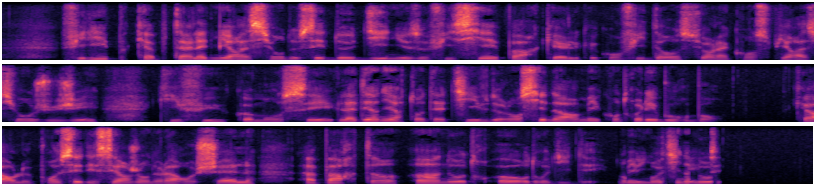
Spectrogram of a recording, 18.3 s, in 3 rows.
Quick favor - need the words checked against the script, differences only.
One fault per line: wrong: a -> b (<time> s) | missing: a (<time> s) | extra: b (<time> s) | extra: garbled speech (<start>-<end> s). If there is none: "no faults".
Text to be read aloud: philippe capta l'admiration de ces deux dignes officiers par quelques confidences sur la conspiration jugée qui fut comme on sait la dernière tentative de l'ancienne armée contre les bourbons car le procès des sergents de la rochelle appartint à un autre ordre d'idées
extra: garbled speech (16.8-17.6 s)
